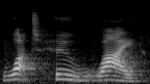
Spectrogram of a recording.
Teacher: Mà chúng ta đọc bỏ luôn cái chữ H này đi và chúng ta đọc là what, who, why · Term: âm câm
